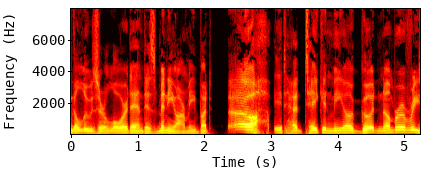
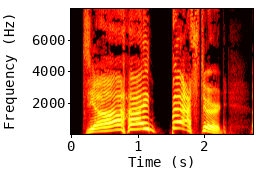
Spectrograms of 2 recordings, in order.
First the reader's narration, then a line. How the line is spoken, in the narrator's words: yelled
